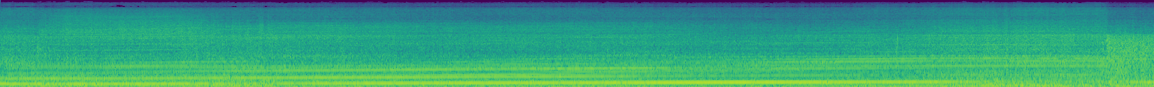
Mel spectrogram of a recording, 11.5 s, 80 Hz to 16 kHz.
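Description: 2005 Suzuki GSX-R600's inline-four engine pulling at high revs, its pitch climbing slowly as the bike accelerates, then dipping slightly near the end. Heavy wind rush on the helmet or bike camera's microphone.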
